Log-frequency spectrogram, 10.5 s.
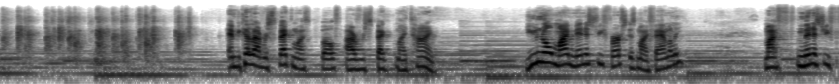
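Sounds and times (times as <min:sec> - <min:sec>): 
hand clapping: 0:00.0 - 0:02.6
speech: 0:02.9 - 0:05.6, 0:06.6 - 0:08.7, 0:09.6 - 0:10.4.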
